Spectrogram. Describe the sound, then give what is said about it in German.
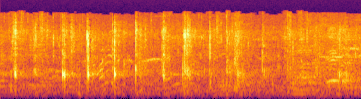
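Horses waiting ready for a village procession clip-clop with several sharp hoof strikes close together early on, then lighter, scattered steps, while people talk throughout. “Die Rosse sind schon parat”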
